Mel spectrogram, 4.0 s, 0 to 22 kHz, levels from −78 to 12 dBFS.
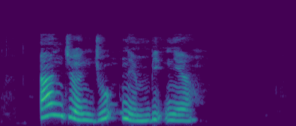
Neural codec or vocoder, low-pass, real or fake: vocoder, 44.1 kHz, 128 mel bands every 256 samples, BigVGAN v2; 7.2 kHz; fake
